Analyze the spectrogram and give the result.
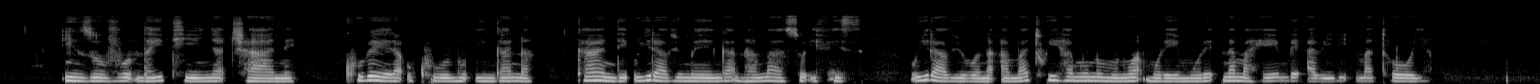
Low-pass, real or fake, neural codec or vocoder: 9.9 kHz; real; none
